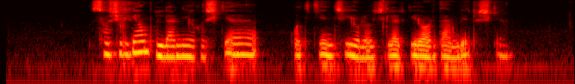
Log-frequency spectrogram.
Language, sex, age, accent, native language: Uzbek, female, 18-24, Xorazm, Uzbek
